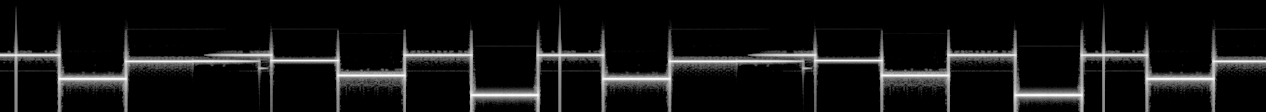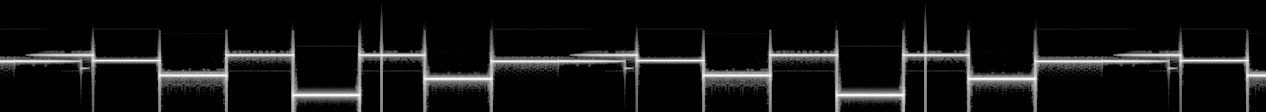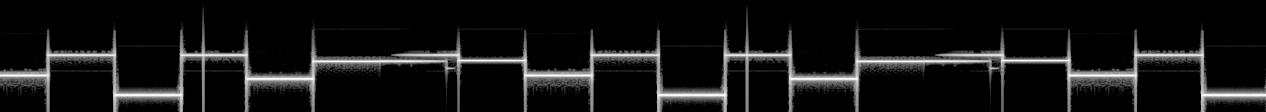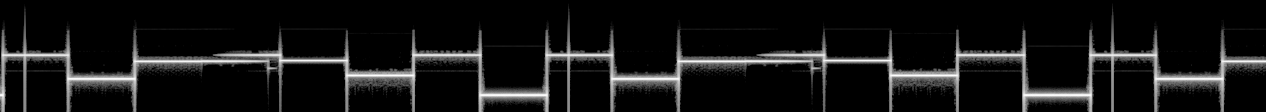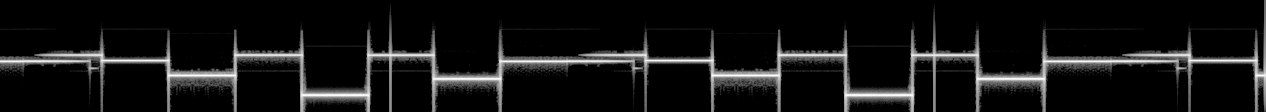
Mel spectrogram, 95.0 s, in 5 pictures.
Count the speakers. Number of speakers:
0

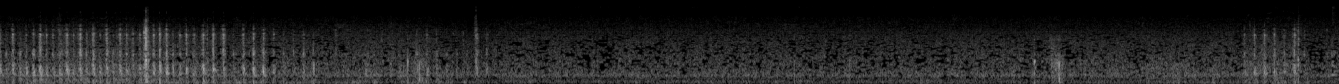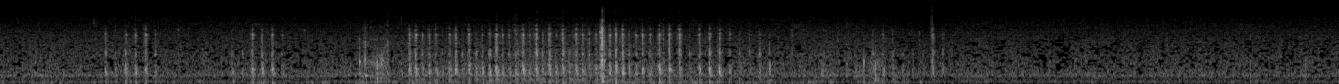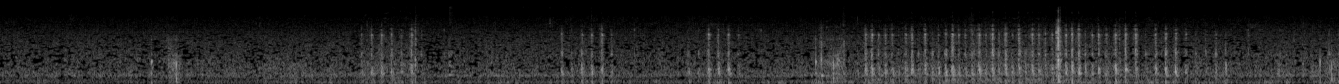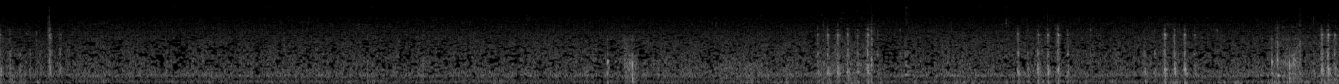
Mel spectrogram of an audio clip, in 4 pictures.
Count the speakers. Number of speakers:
0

